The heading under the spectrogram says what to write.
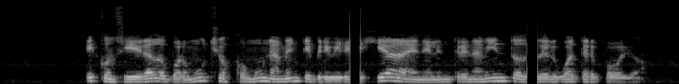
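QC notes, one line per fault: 0.62–0.66 s, 3.50–3.60 s and 5.27–5.38 s: Bluetooth stall. Speech cuts to silence for 34, 107 and 109 ms, then resumes. Likely a drained wireless buffer awaiting resent packets.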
